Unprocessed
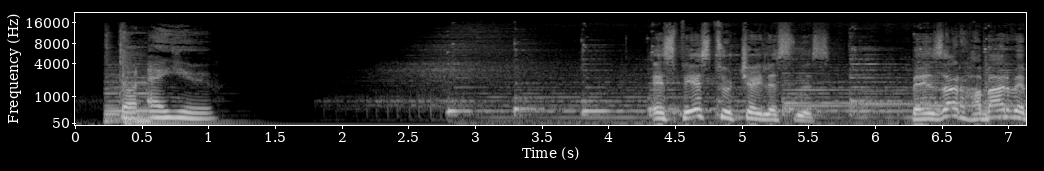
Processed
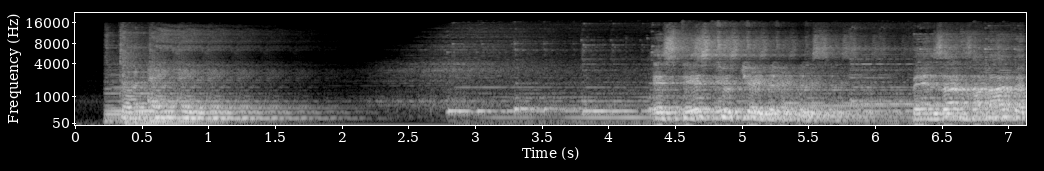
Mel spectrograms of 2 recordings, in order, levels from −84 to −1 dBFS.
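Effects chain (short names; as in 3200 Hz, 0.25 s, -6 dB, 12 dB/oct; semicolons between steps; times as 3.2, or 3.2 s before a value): 4.94–5.47 steep low-pass 3500 Hz 48 dB/oct; feedback echo 0.22 s, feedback 48%, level -6 dB; reverb RT60 1.3 s, pre-delay 5 ms, DRR 0 dB; gain +4 dB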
